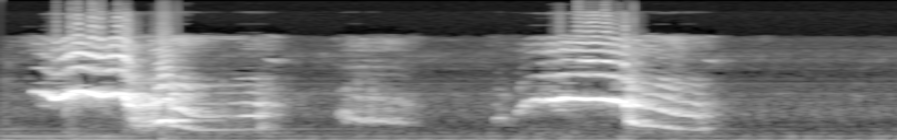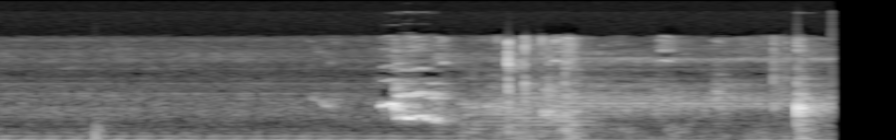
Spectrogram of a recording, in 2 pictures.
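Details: A pit bull makes drawn-out, wavering whine-howls that swoop up and down in pitch, directed at the owner's pet bird.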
